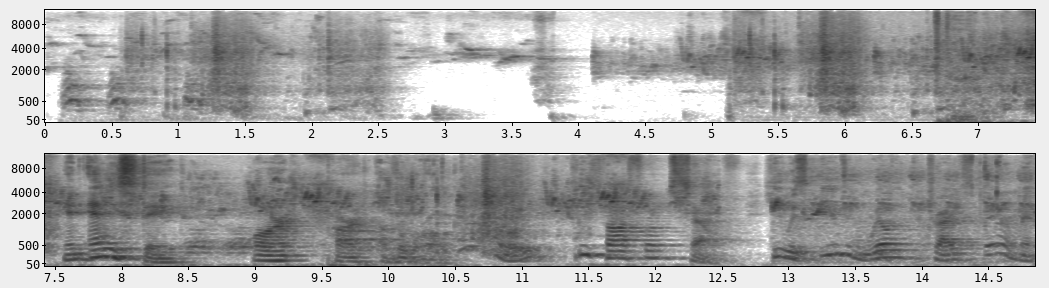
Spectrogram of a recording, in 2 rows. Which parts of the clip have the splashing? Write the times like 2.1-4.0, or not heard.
0.6-2.6, 5.1-7.6, 10.0-11.6.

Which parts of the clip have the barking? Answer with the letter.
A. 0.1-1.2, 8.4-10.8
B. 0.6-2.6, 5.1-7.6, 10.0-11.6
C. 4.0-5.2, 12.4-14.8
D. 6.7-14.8
A.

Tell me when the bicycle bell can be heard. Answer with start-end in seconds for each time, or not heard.
not heard.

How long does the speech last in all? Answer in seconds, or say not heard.
8 s.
